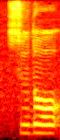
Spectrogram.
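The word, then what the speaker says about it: pseudo: 수도 얼버니제이션. P는 잘 발음이 안 돼요.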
